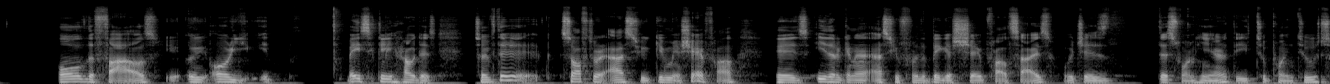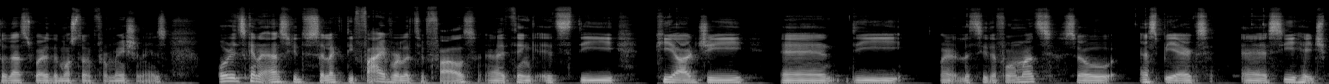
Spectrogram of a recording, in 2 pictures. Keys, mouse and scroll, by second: 0.0 Return, 11.7 click.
